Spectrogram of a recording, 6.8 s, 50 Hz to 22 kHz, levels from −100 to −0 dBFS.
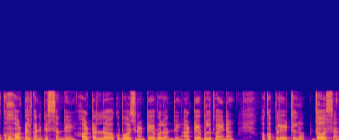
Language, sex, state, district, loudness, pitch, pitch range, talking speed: Telugu, male, Andhra Pradesh, Annamaya, -25 LUFS, 115 Hz, 110-125 Hz, 150 wpm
